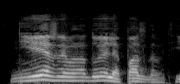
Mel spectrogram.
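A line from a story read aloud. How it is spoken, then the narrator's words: Snide smirking. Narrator (Russian): ехидно усмехнулся Малфой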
